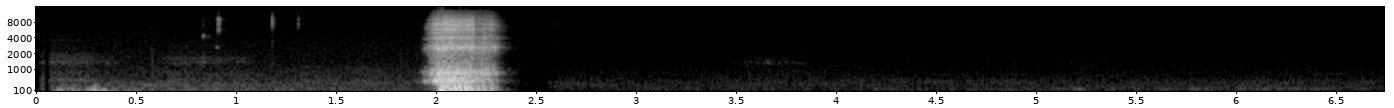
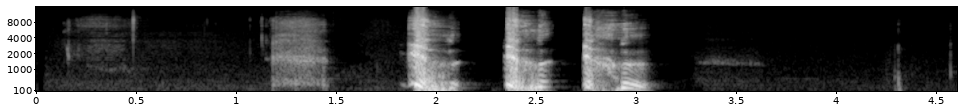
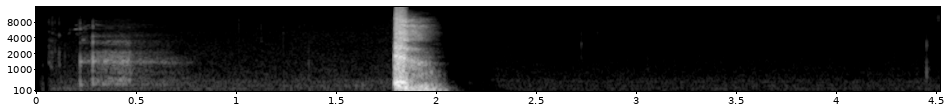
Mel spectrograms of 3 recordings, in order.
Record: {
  "exhalation_length": "6.7 s",
  "exhalation_amplitude": 32141,
  "exhalation_signal_mean_std_ratio": 0.17,
  "three_cough_length": "4.6 s",
  "three_cough_amplitude": 32768,
  "three_cough_signal_mean_std_ratio": 0.28,
  "cough_length": "4.5 s",
  "cough_amplitude": 32768,
  "cough_signal_mean_std_ratio": 0.14,
  "survey_phase": "beta (2021-08-13 to 2022-03-07)",
  "age": "18-44",
  "gender": "Male",
  "wearing_mask": "No",
  "symptom_cough_any": true,
  "symptom_runny_or_blocked_nose": true,
  "symptom_sore_throat": true,
  "symptom_onset": "4 days",
  "smoker_status": "Ex-smoker",
  "respiratory_condition_asthma": false,
  "respiratory_condition_other": false,
  "recruitment_source": "Test and Trace",
  "submission_delay": "1 day",
  "covid_test_result": "Positive",
  "covid_test_method": "RT-qPCR",
  "covid_ct_value": 23.2,
  "covid_ct_gene": "N gene"
}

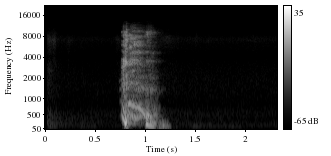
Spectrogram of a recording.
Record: {
  "cough_length": "2.3 s",
  "cough_amplitude": 7969,
  "cough_signal_mean_std_ratio": 0.3,
  "survey_phase": "beta (2021-08-13 to 2022-03-07)",
  "age": "65+",
  "gender": "Male",
  "wearing_mask": "No",
  "symptom_none": true,
  "smoker_status": "Never smoked",
  "respiratory_condition_asthma": false,
  "respiratory_condition_other": false,
  "recruitment_source": "REACT",
  "submission_delay": "2 days",
  "covid_test_result": "Negative",
  "covid_test_method": "RT-qPCR",
  "influenza_a_test_result": "Negative",
  "influenza_b_test_result": "Negative"
}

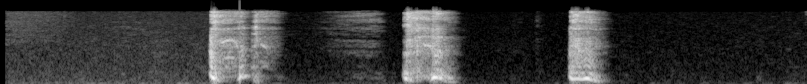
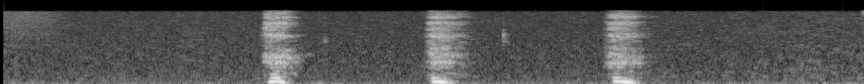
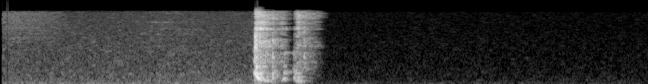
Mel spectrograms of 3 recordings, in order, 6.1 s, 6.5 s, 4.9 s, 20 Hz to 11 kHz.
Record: {
  "three_cough_length": "6.1 s",
  "three_cough_amplitude": 32768,
  "three_cough_signal_mean_std_ratio": 0.31,
  "exhalation_length": "6.5 s",
  "exhalation_amplitude": 22325,
  "exhalation_signal_mean_std_ratio": 0.32,
  "cough_length": "4.9 s",
  "cough_amplitude": 32768,
  "cough_signal_mean_std_ratio": 0.2,
  "survey_phase": "beta (2021-08-13 to 2022-03-07)",
  "age": "65+",
  "gender": "Male",
  "wearing_mask": "No",
  "symptom_none": true,
  "smoker_status": "Never smoked",
  "respiratory_condition_asthma": false,
  "respiratory_condition_other": false,
  "recruitment_source": "REACT",
  "submission_delay": "8 days",
  "covid_test_result": "Negative",
  "covid_test_method": "RT-qPCR",
  "influenza_a_test_result": "Negative",
  "influenza_b_test_result": "Negative"
}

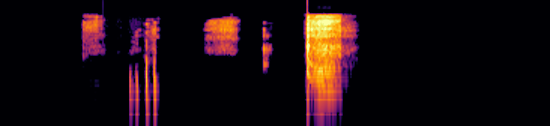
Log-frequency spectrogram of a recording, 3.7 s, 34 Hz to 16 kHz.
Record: {
  "cough_length": "3.7 s",
  "cough_amplitude": 32767,
  "cough_signal_mean_std_ratio": 0.2,
  "survey_phase": "alpha (2021-03-01 to 2021-08-12)",
  "age": "45-64",
  "gender": "Male",
  "wearing_mask": "No",
  "symptom_none": true,
  "smoker_status": "Ex-smoker",
  "respiratory_condition_asthma": false,
  "respiratory_condition_other": false,
  "recruitment_source": "REACT",
  "submission_delay": "1 day",
  "covid_test_result": "Negative",
  "covid_test_method": "RT-qPCR"
}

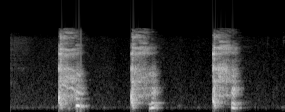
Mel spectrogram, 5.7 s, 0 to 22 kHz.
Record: {
  "three_cough_length": "5.7 s",
  "three_cough_amplitude": 31884,
  "three_cough_signal_mean_std_ratio": 0.37,
  "survey_phase": "beta (2021-08-13 to 2022-03-07)",
  "age": "65+",
  "gender": "Female",
  "wearing_mask": "No",
  "symptom_none": true,
  "smoker_status": "Ex-smoker",
  "respiratory_condition_asthma": false,
  "respiratory_condition_other": false,
  "recruitment_source": "REACT",
  "submission_delay": "0 days",
  "covid_test_result": "Negative",
  "covid_test_method": "RT-qPCR",
  "influenza_a_test_result": "Negative",
  "influenza_b_test_result": "Negative"
}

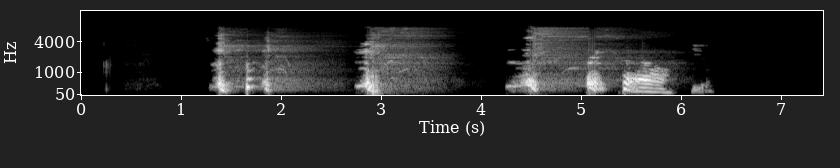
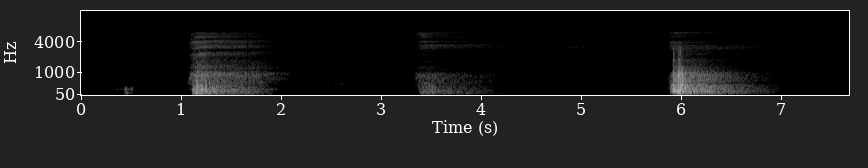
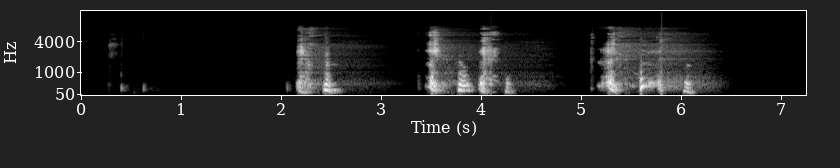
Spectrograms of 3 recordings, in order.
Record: {
  "cough_length": "7.4 s",
  "cough_amplitude": 30293,
  "cough_signal_mean_std_ratio": 0.33,
  "exhalation_length": "7.7 s",
  "exhalation_amplitude": 3693,
  "exhalation_signal_mean_std_ratio": 0.26,
  "three_cough_length": "7.3 s",
  "three_cough_amplitude": 27555,
  "three_cough_signal_mean_std_ratio": 0.28,
  "survey_phase": "beta (2021-08-13 to 2022-03-07)",
  "age": "18-44",
  "gender": "Male",
  "wearing_mask": "No",
  "symptom_cough_any": true,
  "symptom_new_continuous_cough": true,
  "symptom_runny_or_blocked_nose": true,
  "symptom_sore_throat": true,
  "symptom_fatigue": true,
  "symptom_fever_high_temperature": true,
  "symptom_headache": true,
  "symptom_onset": "3 days",
  "smoker_status": "Never smoked",
  "respiratory_condition_asthma": false,
  "respiratory_condition_other": false,
  "recruitment_source": "Test and Trace",
  "submission_delay": "0 days",
  "covid_test_result": "Positive",
  "covid_test_method": "ePCR"
}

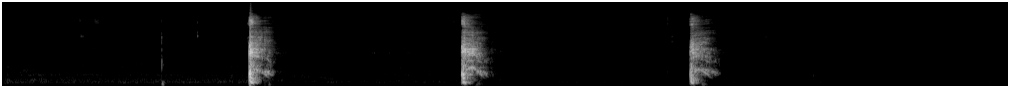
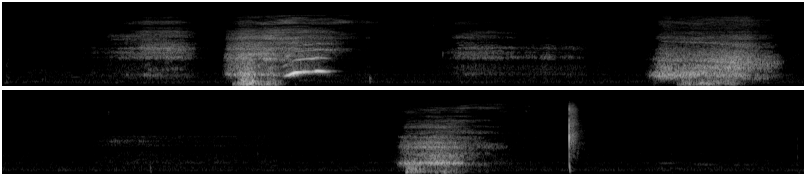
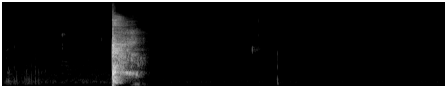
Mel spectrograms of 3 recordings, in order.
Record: {
  "three_cough_length": "10.1 s",
  "three_cough_amplitude": 32768,
  "three_cough_signal_mean_std_ratio": 0.16,
  "exhalation_length": "16.0 s",
  "exhalation_amplitude": 24628,
  "exhalation_signal_mean_std_ratio": 0.33,
  "cough_length": "4.4 s",
  "cough_amplitude": 32768,
  "cough_signal_mean_std_ratio": 0.15,
  "survey_phase": "beta (2021-08-13 to 2022-03-07)",
  "age": "65+",
  "gender": "Male",
  "wearing_mask": "No",
  "symptom_none": true,
  "smoker_status": "Never smoked",
  "respiratory_condition_asthma": false,
  "respiratory_condition_other": false,
  "recruitment_source": "REACT",
  "submission_delay": "2 days",
  "covid_test_result": "Negative",
  "covid_test_method": "RT-qPCR"
}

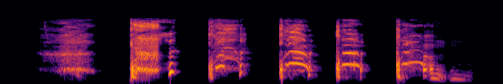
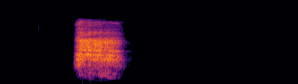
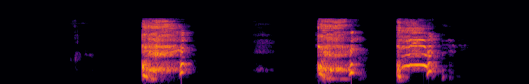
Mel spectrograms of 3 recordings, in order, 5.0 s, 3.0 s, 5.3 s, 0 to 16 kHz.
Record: {
  "cough_length": "5.0 s",
  "cough_amplitude": 32649,
  "cough_signal_mean_std_ratio": 0.5,
  "exhalation_length": "3.0 s",
  "exhalation_amplitude": 29397,
  "exhalation_signal_mean_std_ratio": 0.32,
  "three_cough_length": "5.3 s",
  "three_cough_amplitude": 32767,
  "three_cough_signal_mean_std_ratio": 0.4,
  "survey_phase": "beta (2021-08-13 to 2022-03-07)",
  "age": "65+",
  "gender": "Female",
  "wearing_mask": "No",
  "symptom_cough_any": true,
  "symptom_runny_or_blocked_nose": true,
  "symptom_shortness_of_breath": true,
  "symptom_sore_throat": true,
  "symptom_fatigue": true,
  "symptom_fever_high_temperature": true,
  "symptom_headache": true,
  "symptom_change_to_sense_of_smell_or_taste": true,
  "symptom_onset": "2 days",
  "smoker_status": "Ex-smoker",
  "respiratory_condition_asthma": false,
  "respiratory_condition_other": false,
  "recruitment_source": "Test and Trace",
  "submission_delay": "1 day",
  "covid_test_result": "Positive",
  "covid_test_method": "RT-qPCR"
}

